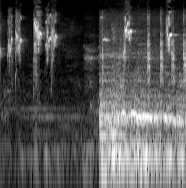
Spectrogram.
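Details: Javan myna in the wild, a recording used as a lure for young mynas: bursts of harsh, buzzy squawks and chirps in the first second, a short quiet gap, then noisy calls over a low rumbling background.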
